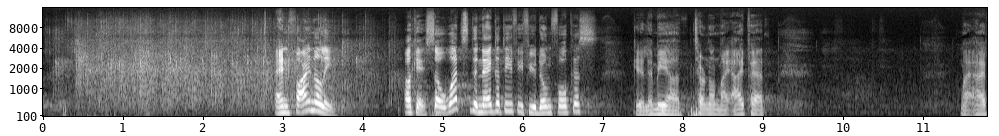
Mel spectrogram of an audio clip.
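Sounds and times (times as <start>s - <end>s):
audience applause: 0.0s - 4.8s
speech: 2.9s - 3.8s, 4.5s - 9.2s, 11.5s - 11.8s.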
